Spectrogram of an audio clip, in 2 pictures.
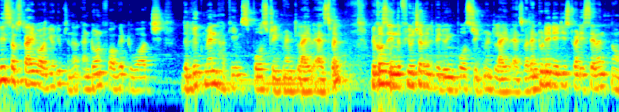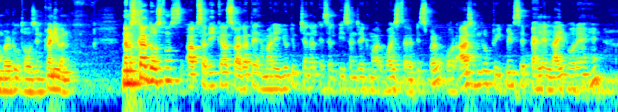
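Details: Adult male speaker; Unaffected speaker.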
